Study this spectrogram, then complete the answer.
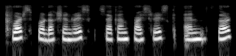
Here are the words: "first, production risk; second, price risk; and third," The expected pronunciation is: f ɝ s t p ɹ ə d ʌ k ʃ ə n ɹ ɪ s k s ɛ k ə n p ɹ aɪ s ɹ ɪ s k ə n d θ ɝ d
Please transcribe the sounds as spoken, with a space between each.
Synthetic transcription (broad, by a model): f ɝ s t p ɹ ə d ʌ k ʃ ə n ɹ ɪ s k s ɛ k ə n p ɹ aɪ s ɹ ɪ s k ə n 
